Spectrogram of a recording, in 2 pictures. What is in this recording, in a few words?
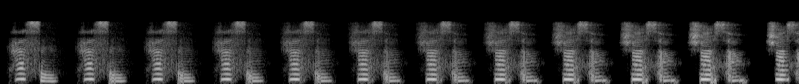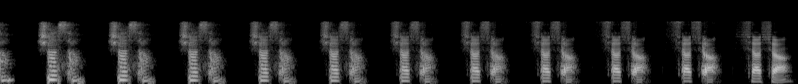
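Proto-Indo-European kh2sn to Sanskrit shasha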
